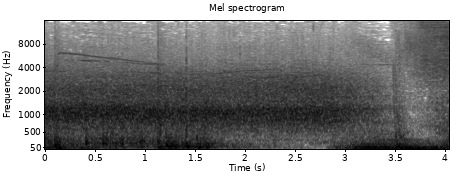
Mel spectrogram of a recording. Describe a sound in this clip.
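Fireworks burst and crackle overhead.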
